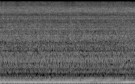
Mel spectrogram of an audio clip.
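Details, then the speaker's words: HPI RS4 Nitro RC F150 on 16% nitro fuel after a retune. High, buzzy idle holds dead steady, no hunting, where it had been lifting before. Normal idle, though the engine is getting hot, so the top end will be richened. "But listen to how good it sounds. This thing sounds better than it did the first time I bench tuned it."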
